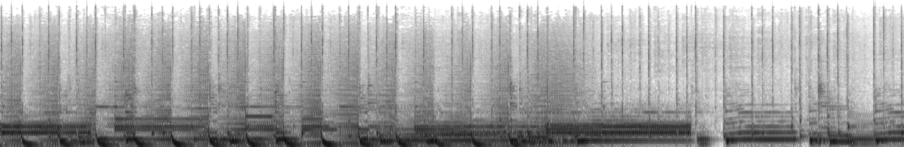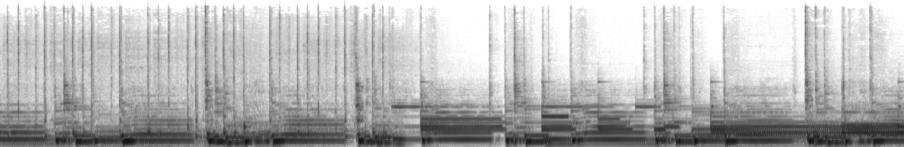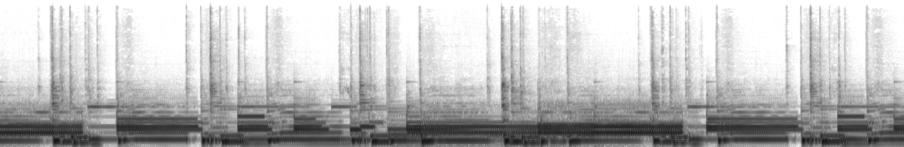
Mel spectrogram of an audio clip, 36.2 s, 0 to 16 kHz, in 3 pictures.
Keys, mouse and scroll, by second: 2.7-4.9 drag, 13.4-17.8 drag, 16.9 typing, 17.8-27.5 drag, 26.7 typing, 27.5 Left, 28.5-32.9 drag.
